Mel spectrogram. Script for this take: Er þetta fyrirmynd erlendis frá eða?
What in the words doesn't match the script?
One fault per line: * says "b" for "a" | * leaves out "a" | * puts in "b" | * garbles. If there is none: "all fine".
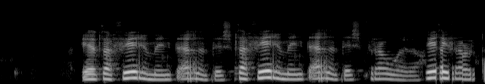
* puts in "þetta fyrirmynd erlendis"
* garbles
